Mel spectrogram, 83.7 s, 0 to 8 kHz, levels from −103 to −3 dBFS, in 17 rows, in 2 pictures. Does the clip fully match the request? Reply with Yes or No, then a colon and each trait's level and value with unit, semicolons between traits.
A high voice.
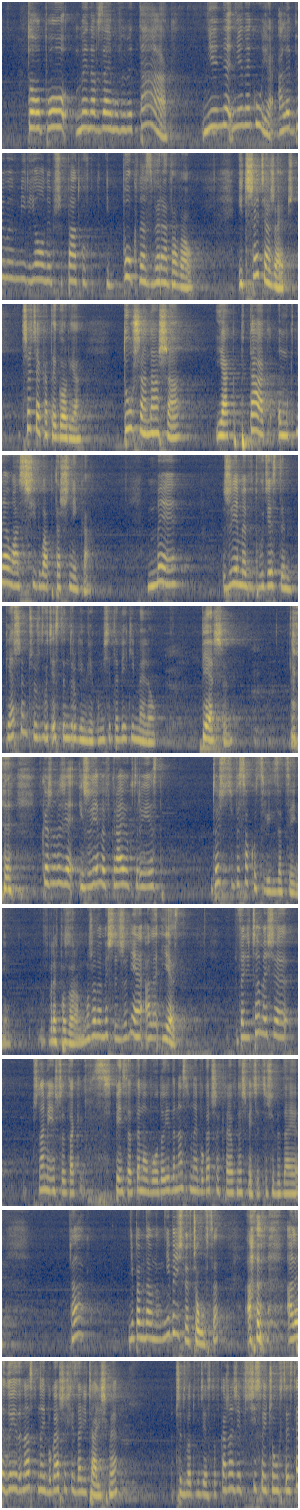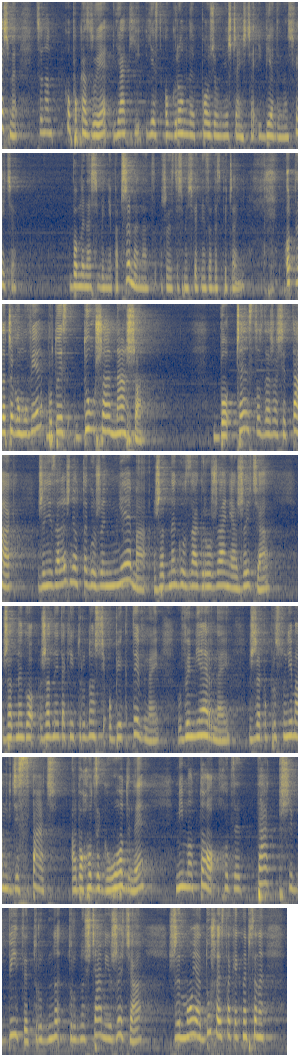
Yes: high, 225 Hz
